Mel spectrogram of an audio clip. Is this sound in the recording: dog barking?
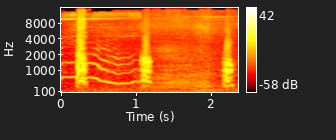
yes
